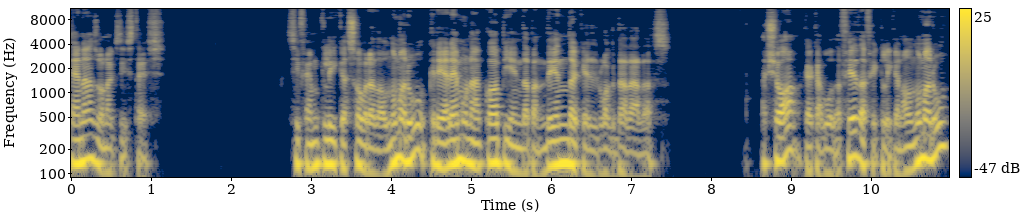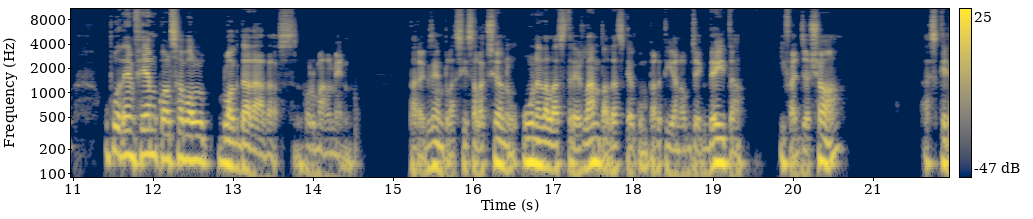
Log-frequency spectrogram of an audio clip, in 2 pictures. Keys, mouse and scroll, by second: 0.0-2.4 middle drag, 3.0 middle click, 3.8-4.8 middle drag, 6.2 click, 9.5-10.4 middle drag, 10.7 shift+middle click, 13.6-20.0 middle drag, 20.0-20.8 drag, 21.2-21.9 middle drag.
